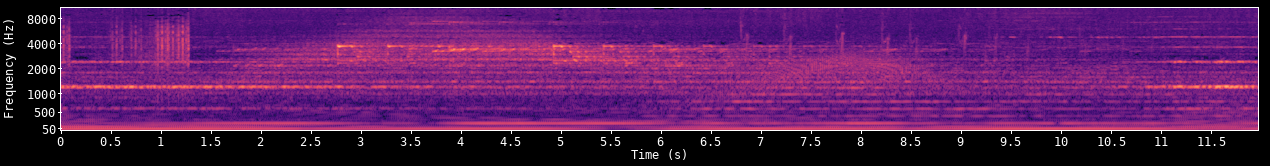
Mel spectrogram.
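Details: Only steady, droning ambient music with sustained low tones is heard, with no animal voice. A faint shimmering texture drifts above the low drone throughout.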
